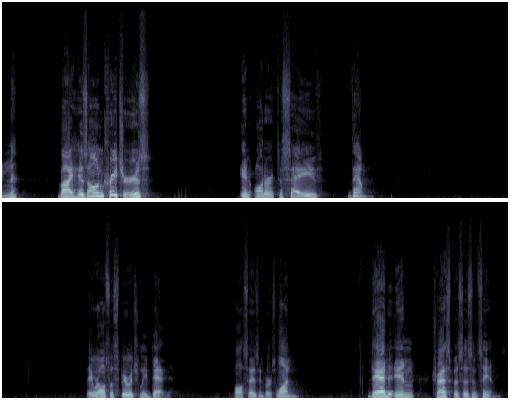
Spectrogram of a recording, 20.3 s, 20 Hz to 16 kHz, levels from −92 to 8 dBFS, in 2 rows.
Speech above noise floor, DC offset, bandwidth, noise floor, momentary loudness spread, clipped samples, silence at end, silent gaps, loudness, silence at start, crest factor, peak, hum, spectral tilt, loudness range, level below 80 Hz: 62 dB; under 0.1%; 11 kHz; -88 dBFS; 14 LU; under 0.1%; 0.35 s; none; -27 LUFS; 0 s; 22 dB; -8 dBFS; none; -7.5 dB/octave; 11 LU; -66 dBFS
